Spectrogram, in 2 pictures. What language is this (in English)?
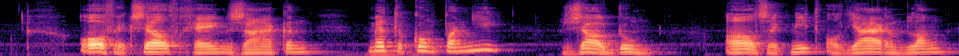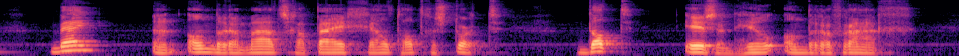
Dutch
